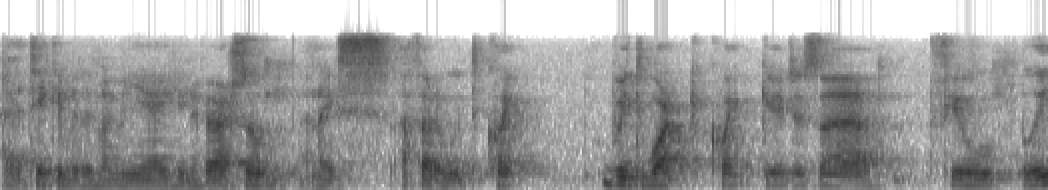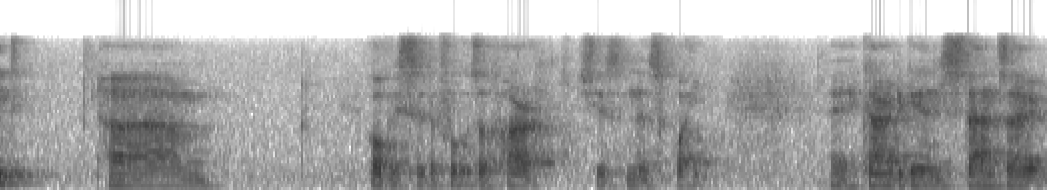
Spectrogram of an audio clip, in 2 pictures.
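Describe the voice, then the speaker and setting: With noticeable background noise, a man with a Scottish accent speaks in a monotone, flat intonation, leaving long, frequent pauses. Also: medium pitch for a man, moderate pace. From Scotland. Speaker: photographer. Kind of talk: casual talk to camera. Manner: hesitant, rambling.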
